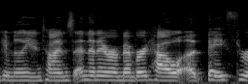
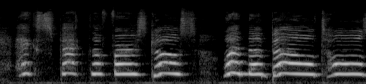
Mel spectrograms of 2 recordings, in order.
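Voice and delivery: put-on announcer voice, pitched higher. Retelling a movie scene, quoting Gonzo's ghost warning: imitating Gonzo's ghost announcement. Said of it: "you hear Gonzo going".

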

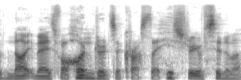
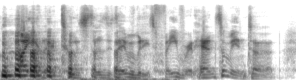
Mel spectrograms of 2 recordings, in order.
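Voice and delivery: loud, swooping put-on character voice; 4 semitones higher, 7 dB louder than usual. Reading a listener's email aloud, giving the writer a put-on handsome intern voice. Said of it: "I'm going to give him a voice".

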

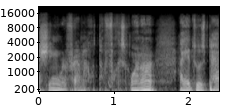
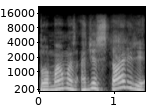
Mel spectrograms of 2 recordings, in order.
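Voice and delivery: put-on high-pitched protesting voice; 9 semitones higher than usual. Retelling his reply to a woman about his video's views, high-pitched voice. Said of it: "I'm talking in a high-pitched voice".

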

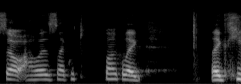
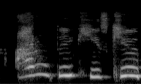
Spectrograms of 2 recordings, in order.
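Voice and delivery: put-on yelling, higher pitch; 10 semitones higher than usual. Retelling a classmate's outburst at the lunch table: imitating someone yelling. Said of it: "Then she started yelling".

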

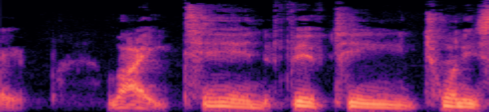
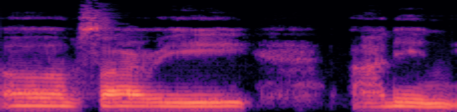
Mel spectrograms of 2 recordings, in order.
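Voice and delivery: tearful, crying, very slow delivery; 3 semitones higher, 3 dB quieter than usual. Retelling her apology in therapy: imitating someone crying. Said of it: "She's crying".

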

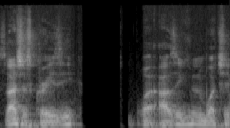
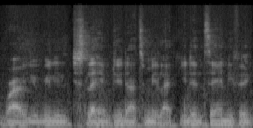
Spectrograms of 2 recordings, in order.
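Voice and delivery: normal talking voice

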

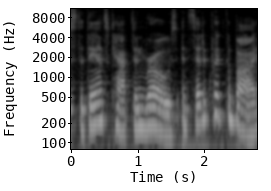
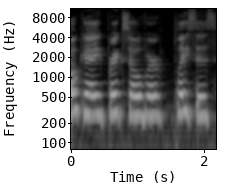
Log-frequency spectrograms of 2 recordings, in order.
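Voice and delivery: high-pitched voice calling out across the space; 8 semitones higher, 3 dB louder than usual. The choreographer speaks from the stage, calling out. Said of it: "called a voice from the stage".

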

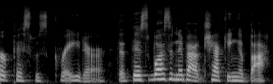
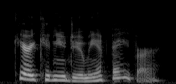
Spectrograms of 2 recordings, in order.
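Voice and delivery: very quiet, hushed, under the breath; 4 dB quieter than usual. Retelling a request made after finishing a door: imitating someone speaking very quietly. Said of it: "very quietly".

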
